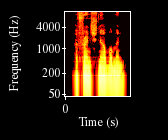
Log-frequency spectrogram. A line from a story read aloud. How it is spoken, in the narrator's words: she said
